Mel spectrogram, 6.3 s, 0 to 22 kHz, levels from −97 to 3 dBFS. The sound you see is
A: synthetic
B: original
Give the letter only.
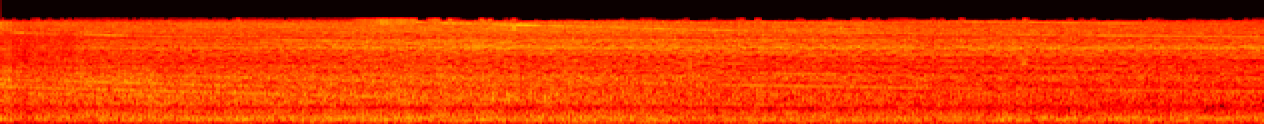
B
